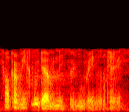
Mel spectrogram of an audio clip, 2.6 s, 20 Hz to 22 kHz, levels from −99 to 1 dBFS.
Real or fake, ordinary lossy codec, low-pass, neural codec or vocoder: fake; AAC, 24 kbps; 3.6 kHz; autoencoder, 22.05 kHz, a latent of 192 numbers a frame, VITS, trained on one speaker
